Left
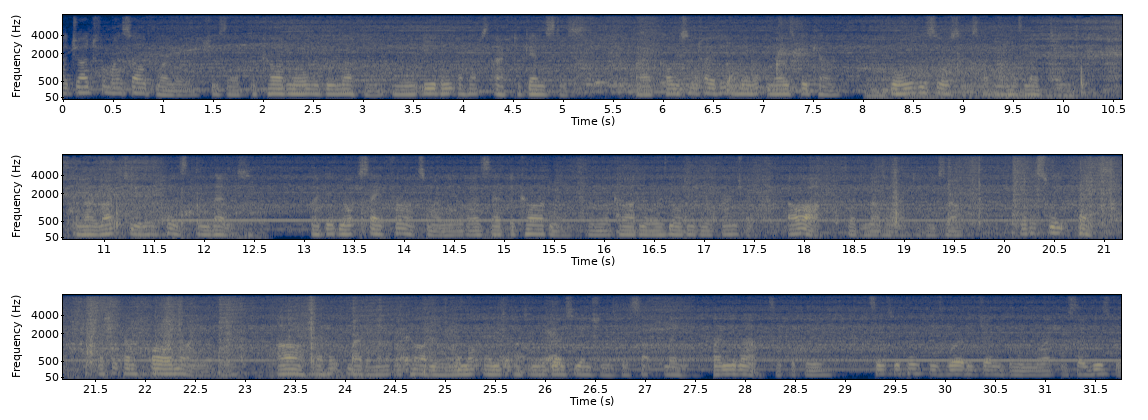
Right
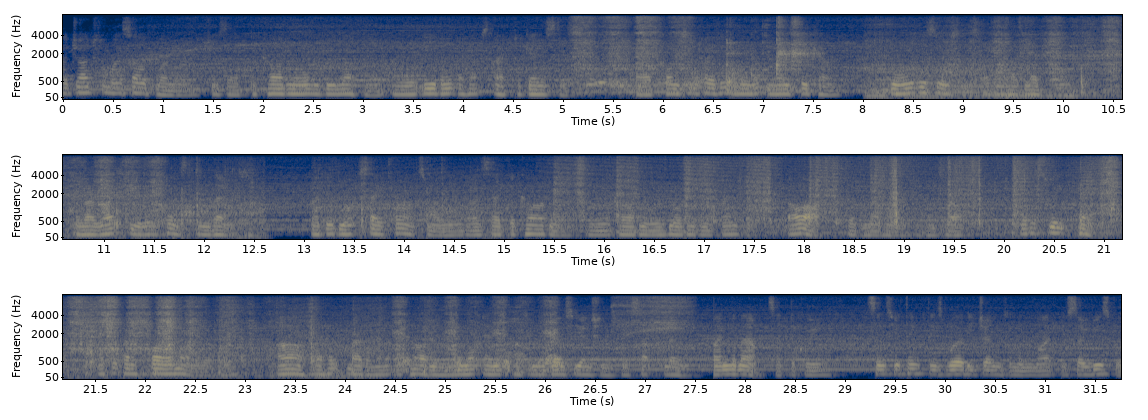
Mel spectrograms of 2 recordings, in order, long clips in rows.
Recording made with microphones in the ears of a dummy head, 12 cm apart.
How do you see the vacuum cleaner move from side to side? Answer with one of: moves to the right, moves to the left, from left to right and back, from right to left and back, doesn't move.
doesn't move.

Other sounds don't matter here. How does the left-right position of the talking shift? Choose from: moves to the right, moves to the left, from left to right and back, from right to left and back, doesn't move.
moves to the right.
